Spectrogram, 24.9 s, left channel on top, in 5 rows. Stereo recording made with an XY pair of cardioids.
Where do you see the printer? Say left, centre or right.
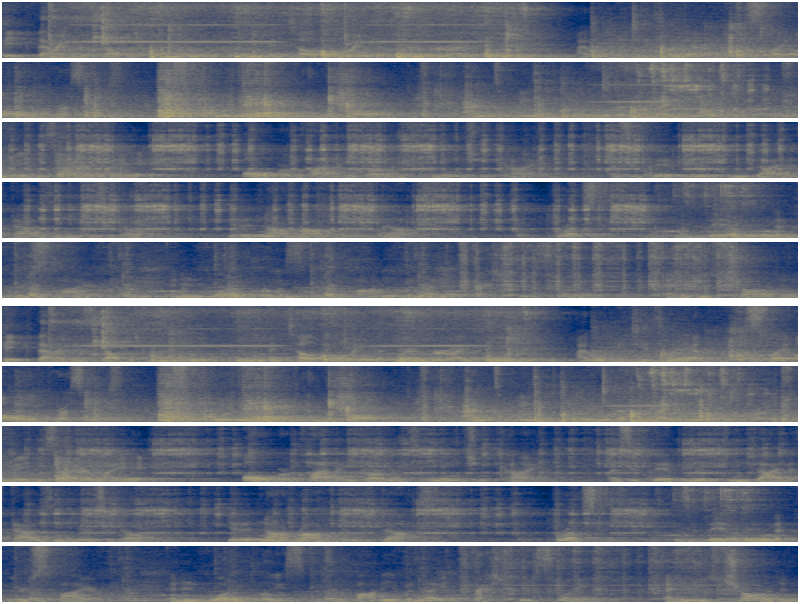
left.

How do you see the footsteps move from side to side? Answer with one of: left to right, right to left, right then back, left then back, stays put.
left to right.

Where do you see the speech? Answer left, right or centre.
right.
